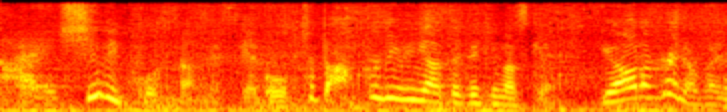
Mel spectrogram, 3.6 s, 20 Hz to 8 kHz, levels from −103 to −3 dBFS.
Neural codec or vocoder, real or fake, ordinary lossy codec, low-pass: codec, 16 kHz, 1.1 kbps, Voila-Tokenizer; fake; none; 7.2 kHz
